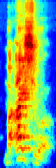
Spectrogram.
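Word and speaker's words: מעשר: 3 8 through 10 means 10th in hebrew and it's pronounced maisha 10 of every penny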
